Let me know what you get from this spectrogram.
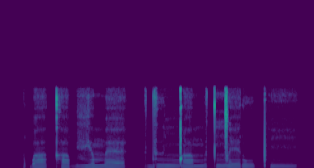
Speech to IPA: ɓ ɐː kʰ ɐ b vʲ ɐ m ɛ | d ɨ ŋ͡ǃ ɐ m ɨ t ŋ͡ǀ e ɾ u pʼ i

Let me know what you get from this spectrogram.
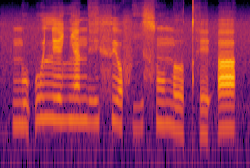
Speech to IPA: n̪ u˨ ʔ u˦ lʲ ɛ˦ ʎ ɛ̃˦ n̪ e̤˦ fʲ ɔ˦˨ f i̤˨˦ s ũ˦ n̪ ɤ˨ t̪ʰ e˨ ʔ a˦

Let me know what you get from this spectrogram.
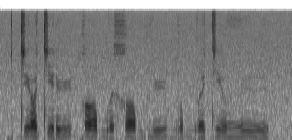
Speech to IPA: tʲ ɔ tʲ ə ɾ y k ɔ b ə x ɔ bʱ y b ʊ b ə tʲ ə ʊ̯ ɦ ɨ

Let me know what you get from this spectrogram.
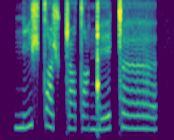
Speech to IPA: n i ʃ tˤ o ʃ ǀ ø tˤ o ŋ͡ǃ e ǀ ɜ

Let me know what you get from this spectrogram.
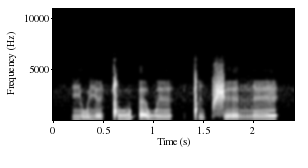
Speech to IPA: j ṵ j ḛ ǃ u ʔ ɛ̰ w ɪ | ǃ ḭ p ʃ ḛ r e

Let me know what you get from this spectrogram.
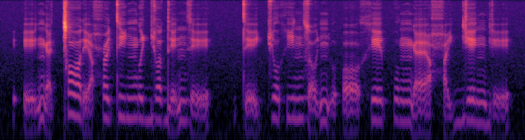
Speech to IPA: ʔ ḛ ŋ æ̰ ǀ ɔ ɾ ḛ ħ ʉ t i ŋ ɔ ɟ ɔ d ḛ n z ḛ | t ḛ c o x i n z ɔ̰ ɲ o̰ ʔ ɔ̰ x e p o ŋ æ̰ ħ ḛ ɟ e ŋ ɡ ḛ

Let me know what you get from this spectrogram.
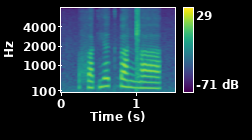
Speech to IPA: f a k j ɛː k ɠ a ŋ͡ǁ a

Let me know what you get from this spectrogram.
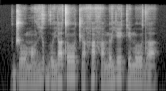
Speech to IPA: d͡ʒ oː˨ m ɔ̃˨ ɣ i˧ ɡʷ i˨ j a˧ t oː˦ t͡ʃ ã˨ h ã˦ h ã˨ m ə˨˦ j eː˦ k e˧ m oː˧ d a˨

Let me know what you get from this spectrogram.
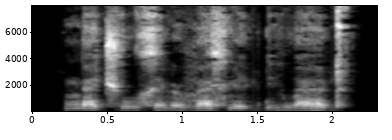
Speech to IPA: ŋ æ t͡ʃʰ uː x ɛ ɳ ə˞ β æ x ɳ iː ɖ ɗ i w æ ɖ

